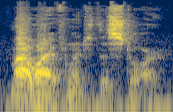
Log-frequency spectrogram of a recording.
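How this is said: The voice sounds flat and uninterested. The speaker calls it wrong. "it sounds very disinterested"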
